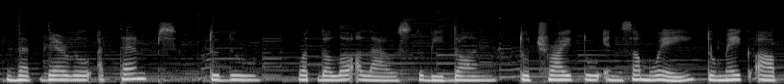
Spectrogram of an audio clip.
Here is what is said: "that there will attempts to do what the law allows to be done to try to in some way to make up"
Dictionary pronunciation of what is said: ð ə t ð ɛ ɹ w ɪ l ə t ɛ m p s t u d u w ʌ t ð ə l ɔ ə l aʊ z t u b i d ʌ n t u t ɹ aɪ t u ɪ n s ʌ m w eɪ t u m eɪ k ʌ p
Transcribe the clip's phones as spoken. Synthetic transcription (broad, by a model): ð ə t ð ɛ ɹ w ɪ l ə t ɛ m p t u d u w ʌ t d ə l ɔ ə l aʊ s t u b i d ʌ n t u t ɹ aɪ t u ɪ n s ʌ m w eɪ t u m eɪ k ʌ p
